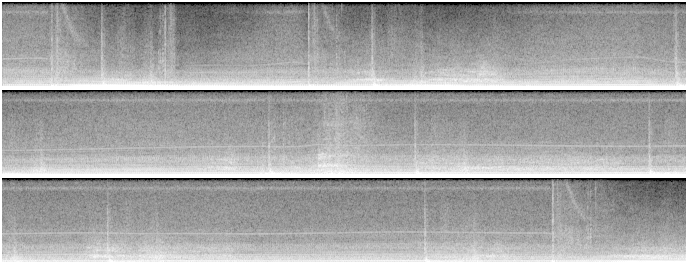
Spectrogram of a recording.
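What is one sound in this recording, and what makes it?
A sports car engine roars steadily, rising and dropping in pitch as the car shifts gears.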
